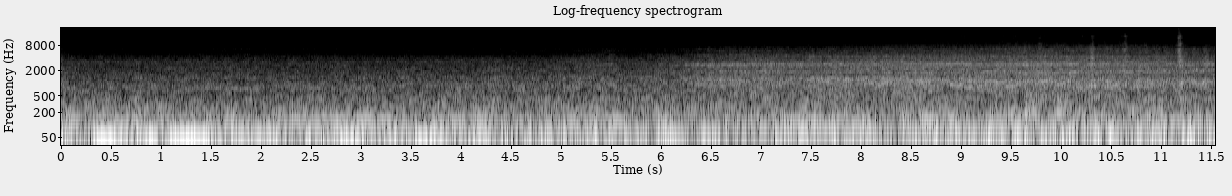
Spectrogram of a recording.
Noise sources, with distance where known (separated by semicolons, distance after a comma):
engine of unclear size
